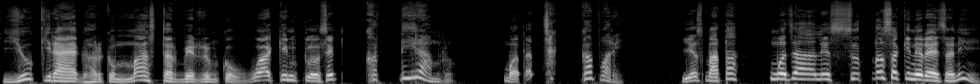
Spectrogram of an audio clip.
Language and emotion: Nepali, surprised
